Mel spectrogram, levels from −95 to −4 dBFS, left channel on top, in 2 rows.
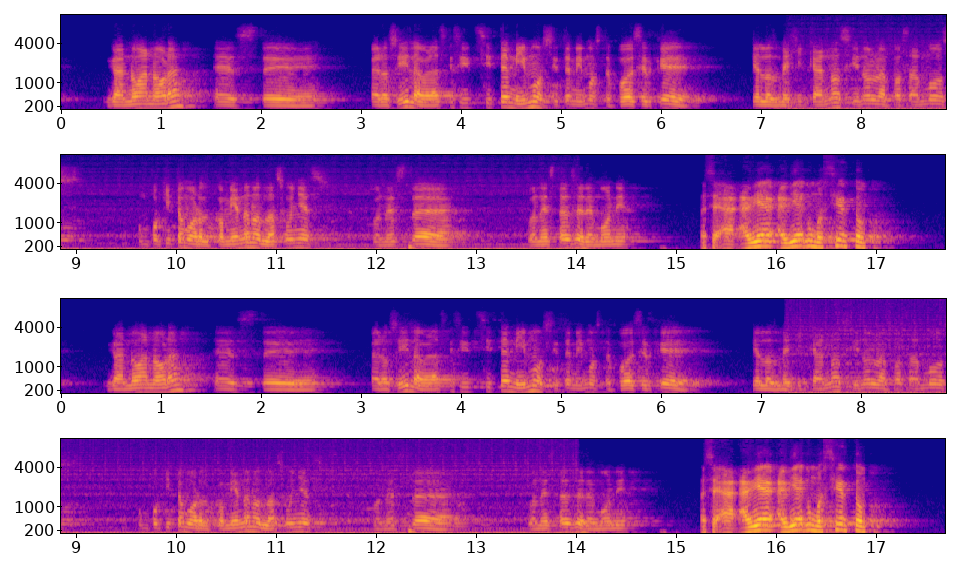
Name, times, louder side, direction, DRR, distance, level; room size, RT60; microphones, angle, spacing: voice 1, 0.5-1.3 1.5-2.6 3.1-6.3 6.9-9.0 9.6-11.5 12.0-12.8 13.5-14.6, left 2 dB, 50° left, 7 dB, 1.9 m, -30 dB
Male speech man speaking / Car / Idling, 7.2-14.0, equal, 55° right, 2.5 m, -40 dB
voice 2, 15.3-16.9, right 2 dB, 30° right, 9 dB, 1.5 m, -20 dB
24.0 x 21.0 x 9.9 m, 0.77 s
head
